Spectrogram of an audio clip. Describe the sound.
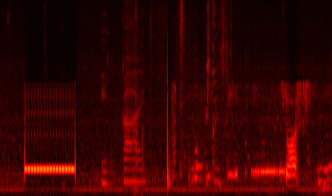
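A telephone ringtone sounds once as a call is placed, a single buzzing burst lasting about a second, followed by quiet voices talking.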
